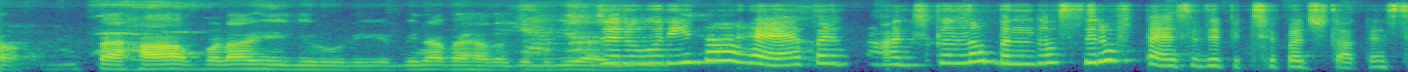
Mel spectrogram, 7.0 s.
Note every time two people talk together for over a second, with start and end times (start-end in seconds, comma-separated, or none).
none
